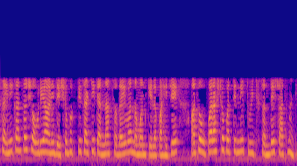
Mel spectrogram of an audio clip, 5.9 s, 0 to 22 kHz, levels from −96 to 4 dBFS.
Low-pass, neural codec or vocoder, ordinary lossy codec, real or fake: 3.6 kHz; none; none; real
